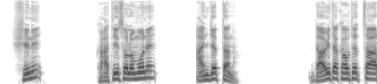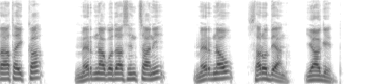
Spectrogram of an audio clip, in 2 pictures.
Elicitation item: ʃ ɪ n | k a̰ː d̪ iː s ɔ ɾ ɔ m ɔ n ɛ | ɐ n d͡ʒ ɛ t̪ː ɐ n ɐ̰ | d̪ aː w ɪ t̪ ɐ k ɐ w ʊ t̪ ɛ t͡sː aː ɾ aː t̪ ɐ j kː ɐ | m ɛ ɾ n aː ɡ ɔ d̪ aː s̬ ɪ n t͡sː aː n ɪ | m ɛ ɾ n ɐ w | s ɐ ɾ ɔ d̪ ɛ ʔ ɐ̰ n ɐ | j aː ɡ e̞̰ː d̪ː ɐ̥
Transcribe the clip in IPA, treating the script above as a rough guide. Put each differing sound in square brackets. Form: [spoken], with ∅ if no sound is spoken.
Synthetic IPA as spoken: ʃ ɪ n | k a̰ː [t̪] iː s ɔ [l] ɔ m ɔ n ɛ | ɐ n d͡ʒ ɛ t̪ː ɐ n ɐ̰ | d̪ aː w ɪ t̪ ɐ k ɐ w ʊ t̪ ɛ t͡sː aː ɾ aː t̪ ɐ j kː ɐ | m ɛ ɾ n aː ɡ ɔ d̪ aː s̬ ɪ n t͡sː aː n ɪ | m ɛ ɾ n ɐ w | s ɐ ɾ ɔ d̪ ɛ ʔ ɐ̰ n ɐ | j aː ɡ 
